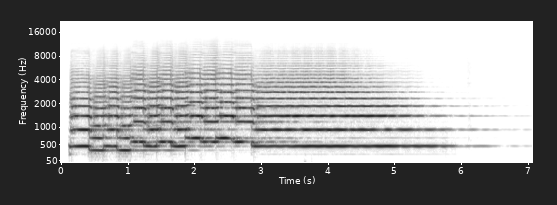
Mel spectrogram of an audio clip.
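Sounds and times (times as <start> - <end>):
horn section of trumpet and alto saxophone in unison: 0.1 - 7.0.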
